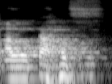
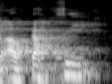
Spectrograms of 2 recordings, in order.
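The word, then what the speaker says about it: الكهف: Surat An-Nas, surat Abbas, surat Al-Kahf gitu. Bukan Al-Kahfi tapi Al-Kahf, bukan surat An-Nasi tapi An-Nas.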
